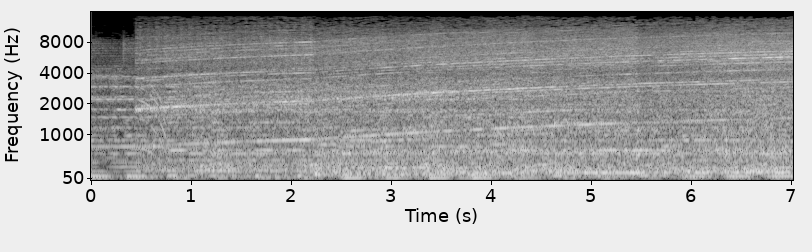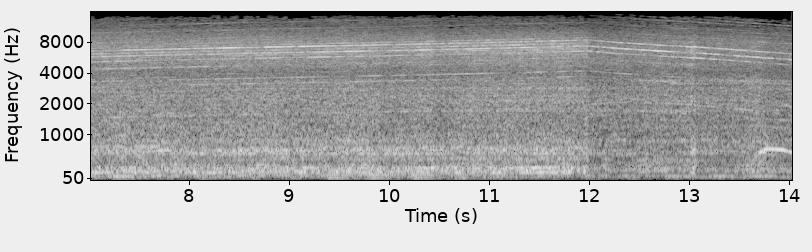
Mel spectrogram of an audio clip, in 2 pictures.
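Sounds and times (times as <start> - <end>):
high turbine whine: 0.0 - 14.0
steady rush of noise: 0.4 - 14.0.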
